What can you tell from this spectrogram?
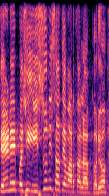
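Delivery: high, loud sermon delivery; full-force preaching. Real, not acted. Preacher tells congregation of thief addressing Jesus, full-force preaching. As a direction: proclaim it with rising force.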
